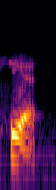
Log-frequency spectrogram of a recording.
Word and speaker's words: Artemisia: Is it Artemisia? – Did I say it correctly? – Artemisia. Yes, Artemisia. I went back to ancient Greek and Roman times and looked into famous female mathematicians, and there was one, Hypatia.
